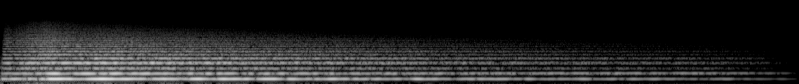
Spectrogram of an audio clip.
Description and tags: SteamPipe 7 DarkPad G#4
This sample is part of the "SteamPipe Multisample 7 DarkPad" sample
pack. It is a multisample to import into your favourite samples. A
beautiful dark ambient pad sound, suitable for ambient music. In the
sample pack there are 16 samples evenly spread across 5 octaves (C1
till C6). The note in the sample name (C, E or G#) does not indicate
the pitch of the sound but the key on my keyboard. he sound was created
with the SteamPipe V3 ensemble from the user library of Reaktor. After that normalising and fades were applied within Cubase SX & Wavelab.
